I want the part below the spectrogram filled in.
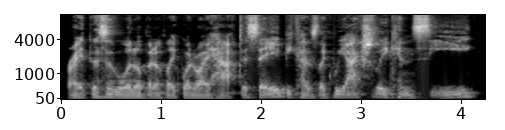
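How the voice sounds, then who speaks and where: A man's voice: low-pitched, steady tone, fast, a bit bright. A man hosting a casual, intellectual podcast interview, with academic vocabulary and a playfully mock-formal manner. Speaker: podcast host.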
